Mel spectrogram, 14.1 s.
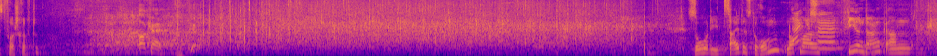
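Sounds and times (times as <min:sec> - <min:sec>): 
speech: 0:00.1 - 0:00.9, 0:02.1 - 0:03.2, 0:10.4 - 0:14.0
laughter: 0:01.1 - 0:04.7
audience clapping: 0:02.0 - 0:10.2, 0:13.6 - 0:14.0.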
